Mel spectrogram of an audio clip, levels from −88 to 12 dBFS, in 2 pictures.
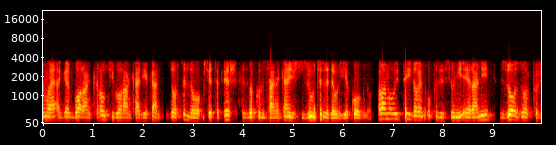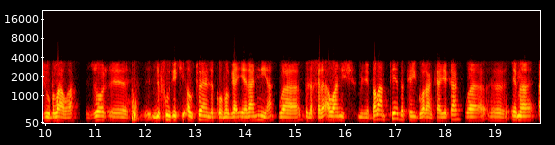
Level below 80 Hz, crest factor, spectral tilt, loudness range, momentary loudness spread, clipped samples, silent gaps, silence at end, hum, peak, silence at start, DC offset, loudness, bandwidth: -76 dBFS; 18 dB; -8.5 dB/octave; 2 LU; 7 LU; under 0.1%; none; 0 s; none; -6 dBFS; 0 s; under 0.1%; -24 LUFS; 3.9 kHz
